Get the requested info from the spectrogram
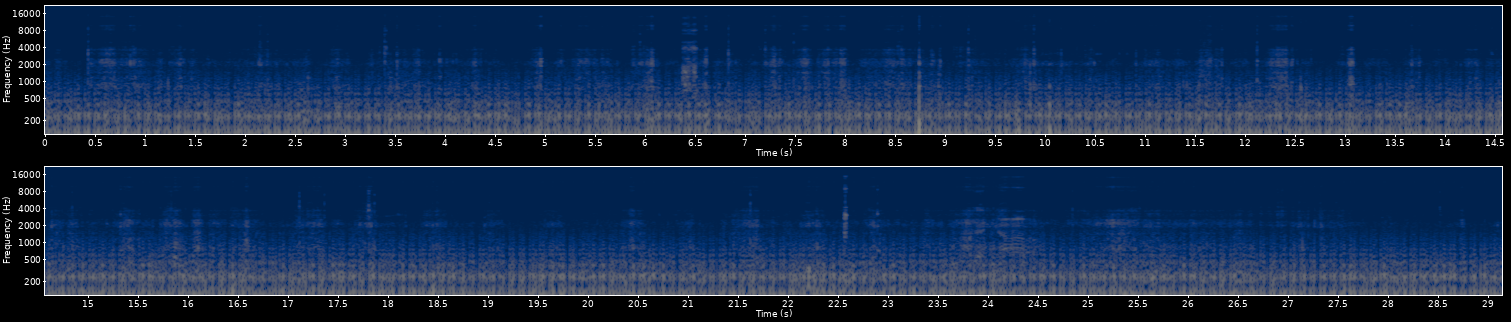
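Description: Steady low rumbling noise from a moving action camera's microphone, broken by a few sharp knocks.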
